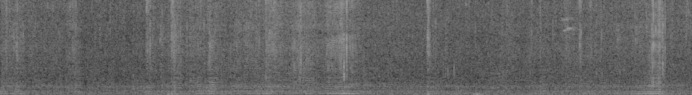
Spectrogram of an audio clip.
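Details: Inside a honey bee hive opened on a sunny day, bees busy at work: a steady low droning hum with brief brighter buzzing swells and faint ticks of movement.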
